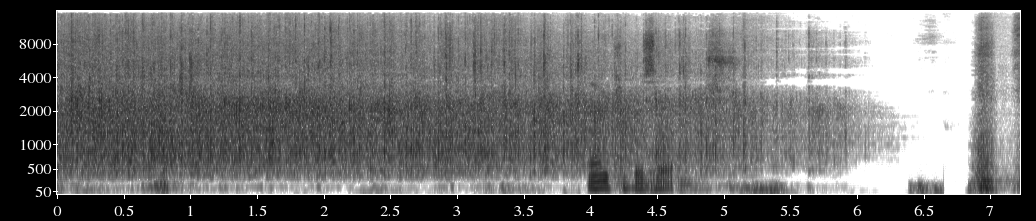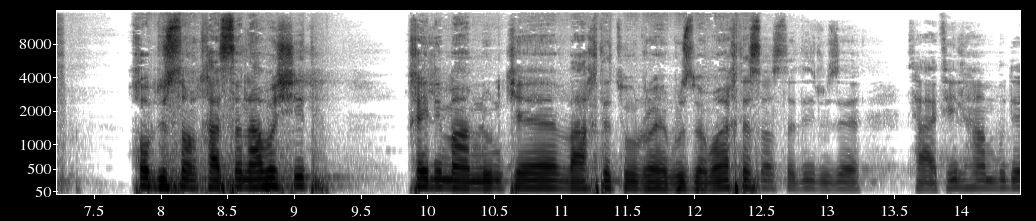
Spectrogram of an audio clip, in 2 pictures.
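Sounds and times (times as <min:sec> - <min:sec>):
audience applause at the end of a seminar on labour law: 0:00.0 - 0:06.1
speech: 0:04.0 - 0:05.0, 0:07.8 - 0:09.3, 0:09.9 - 0:14.4.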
